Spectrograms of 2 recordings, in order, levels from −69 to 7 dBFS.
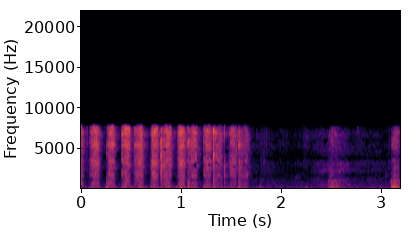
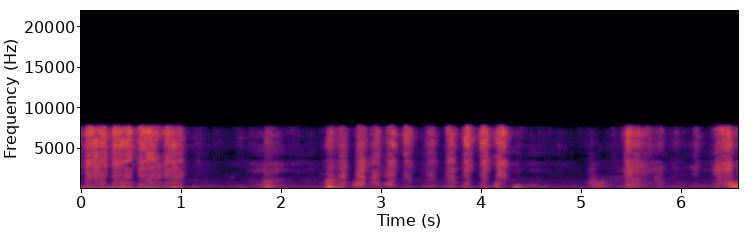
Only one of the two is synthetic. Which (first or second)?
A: second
